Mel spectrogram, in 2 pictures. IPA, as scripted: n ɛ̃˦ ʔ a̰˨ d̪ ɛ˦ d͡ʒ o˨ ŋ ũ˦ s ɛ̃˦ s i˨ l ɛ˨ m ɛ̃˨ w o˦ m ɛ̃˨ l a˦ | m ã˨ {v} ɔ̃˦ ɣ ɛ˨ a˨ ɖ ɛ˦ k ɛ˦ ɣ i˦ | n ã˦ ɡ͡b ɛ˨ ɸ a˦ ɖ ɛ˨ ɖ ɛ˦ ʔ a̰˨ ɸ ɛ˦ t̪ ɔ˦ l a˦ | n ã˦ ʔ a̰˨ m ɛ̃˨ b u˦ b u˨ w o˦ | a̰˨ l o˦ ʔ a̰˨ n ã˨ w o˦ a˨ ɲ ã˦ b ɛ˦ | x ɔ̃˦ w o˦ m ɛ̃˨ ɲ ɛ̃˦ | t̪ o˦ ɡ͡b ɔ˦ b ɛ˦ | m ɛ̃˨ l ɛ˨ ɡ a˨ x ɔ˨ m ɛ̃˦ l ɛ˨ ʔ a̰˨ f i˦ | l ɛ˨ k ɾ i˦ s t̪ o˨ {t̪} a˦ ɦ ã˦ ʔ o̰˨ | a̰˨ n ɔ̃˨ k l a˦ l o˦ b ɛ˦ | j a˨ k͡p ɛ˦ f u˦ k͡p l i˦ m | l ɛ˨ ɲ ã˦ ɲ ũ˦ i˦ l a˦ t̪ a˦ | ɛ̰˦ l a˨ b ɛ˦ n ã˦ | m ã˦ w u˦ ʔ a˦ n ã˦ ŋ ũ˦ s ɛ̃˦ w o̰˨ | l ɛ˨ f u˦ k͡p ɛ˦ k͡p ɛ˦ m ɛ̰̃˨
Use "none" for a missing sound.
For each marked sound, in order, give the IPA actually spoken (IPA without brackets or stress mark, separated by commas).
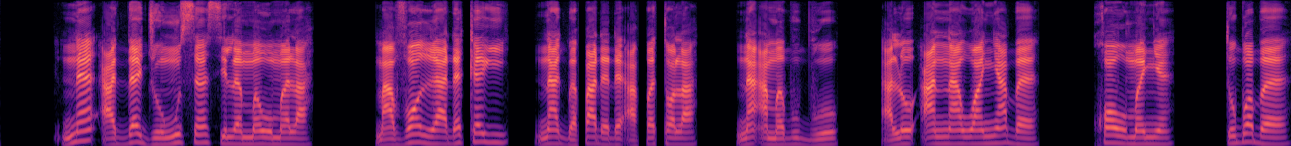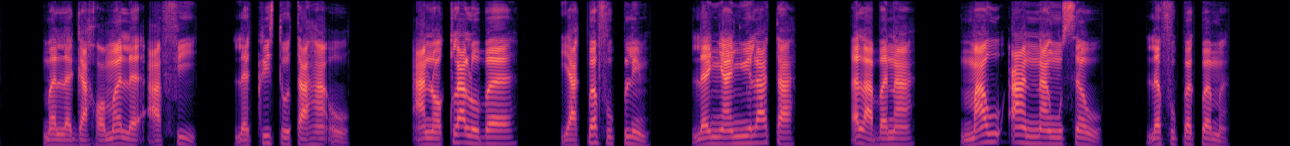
v, t̪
